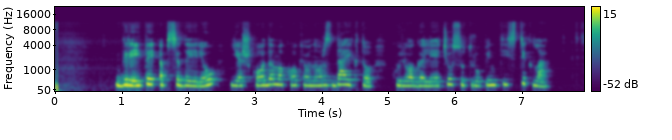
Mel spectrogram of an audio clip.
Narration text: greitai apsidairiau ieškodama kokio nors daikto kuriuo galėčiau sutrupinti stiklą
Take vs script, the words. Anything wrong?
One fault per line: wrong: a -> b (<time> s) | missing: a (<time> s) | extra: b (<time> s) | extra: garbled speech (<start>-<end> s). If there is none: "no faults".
no faults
